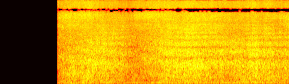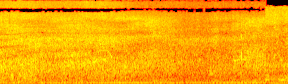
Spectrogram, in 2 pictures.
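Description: Ocean surf washing up the beach, with wind rumbling on the microphone. It cuts in suddenly about a second in, after complete silence, and then runs on steadily.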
